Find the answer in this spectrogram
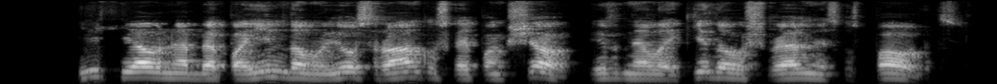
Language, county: Lithuanian, Telšiai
